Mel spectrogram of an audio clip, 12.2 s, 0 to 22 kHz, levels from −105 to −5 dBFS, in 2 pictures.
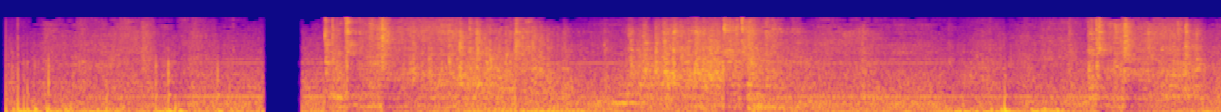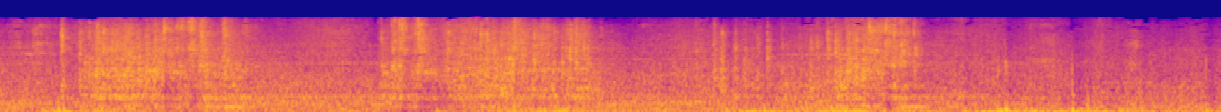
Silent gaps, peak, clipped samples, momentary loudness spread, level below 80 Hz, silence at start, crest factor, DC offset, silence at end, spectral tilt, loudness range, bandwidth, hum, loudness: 1.32-1.49 s; -2 dBFS; under 0.1%; 10 LU; -30 dBFS; 0 s; 20 dB; under 0.1%; 0 s; -2.5 dB/octave; 3 LU; 11.5 kHz; none; -22 LUFS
